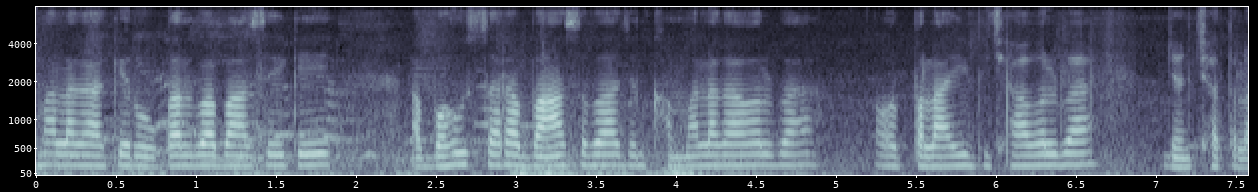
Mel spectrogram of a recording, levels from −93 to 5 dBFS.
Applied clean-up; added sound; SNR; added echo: none; Thunder / Rain; 12 dB; none.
